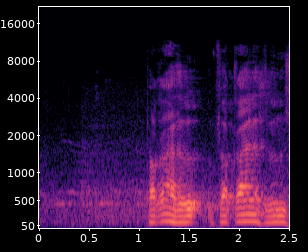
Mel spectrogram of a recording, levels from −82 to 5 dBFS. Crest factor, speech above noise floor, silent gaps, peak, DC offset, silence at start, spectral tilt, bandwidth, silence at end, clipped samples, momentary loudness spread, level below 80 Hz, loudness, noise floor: 18 dB; 22 dB; none; -6 dBFS; under 0.1%; 0.05 s; -6.5 dB/octave; 11.5 kHz; 0 s; under 0.1%; 22 LU; -58 dBFS; -22 LUFS; -43 dBFS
